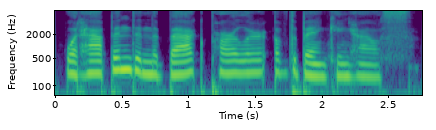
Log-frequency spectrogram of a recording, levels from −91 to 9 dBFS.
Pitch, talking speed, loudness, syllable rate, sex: 205 Hz, 215 wpm, -16 LUFS, 6.1 syllables/s, female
